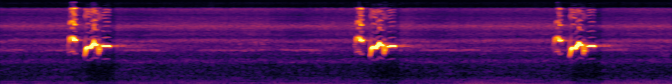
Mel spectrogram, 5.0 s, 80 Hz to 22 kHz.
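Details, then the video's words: Sooty-headed bulbul calling loudly and lively, a sound used to lure birds and as tutor material. Three quick chirping phrases ending in a whistle come about 1.8 seconds apart over a continuous low rumble. "Suara Burung Kutilang Gacor Ganas Dan Keras Ampuh Untuk Panggilan Dan Masteran"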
